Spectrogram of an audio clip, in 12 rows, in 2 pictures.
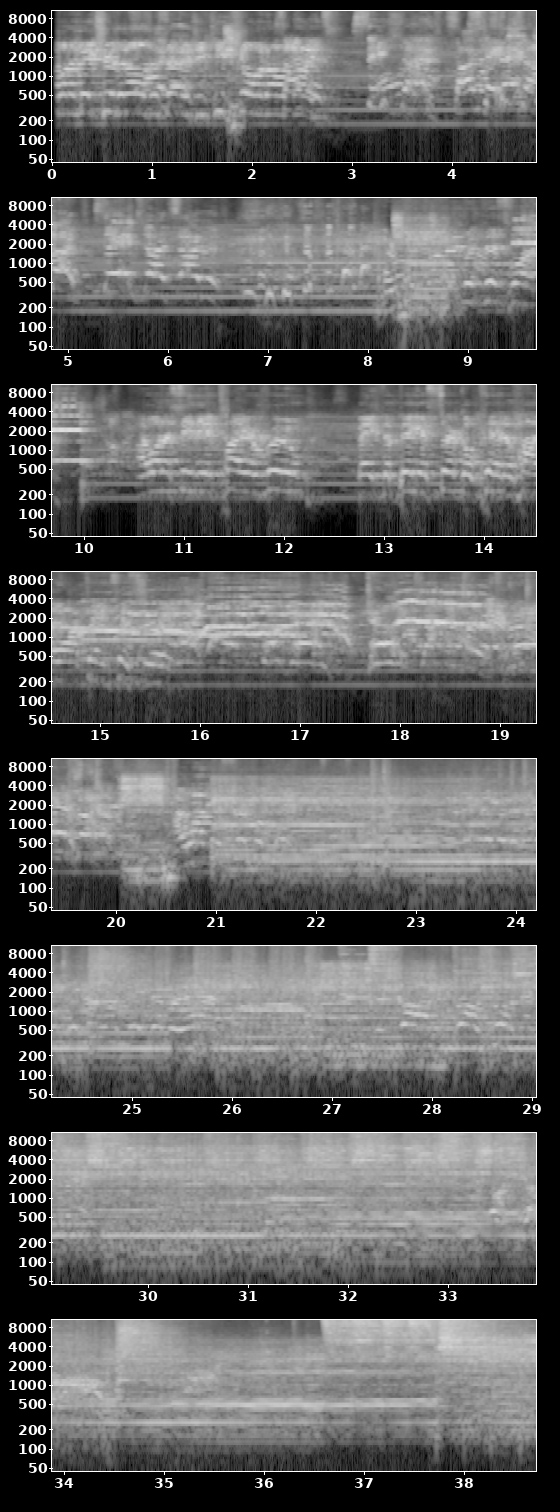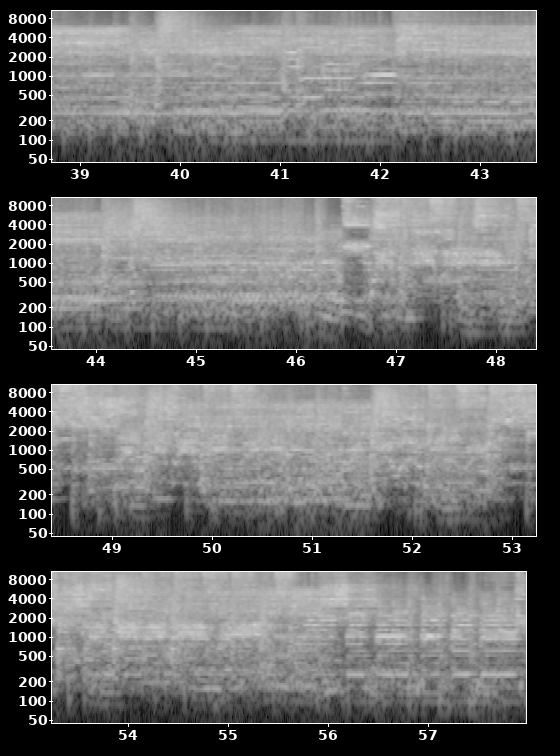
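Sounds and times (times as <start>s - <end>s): heavy rock band playing: 0.1s - 17.7s, 19.8s - 57.9s.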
